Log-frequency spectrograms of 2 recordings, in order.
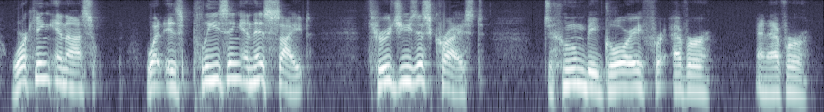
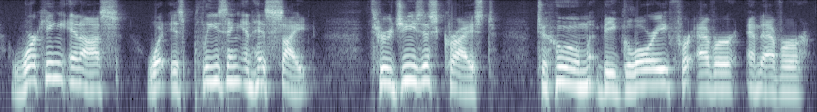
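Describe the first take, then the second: The two takes are said the same way.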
